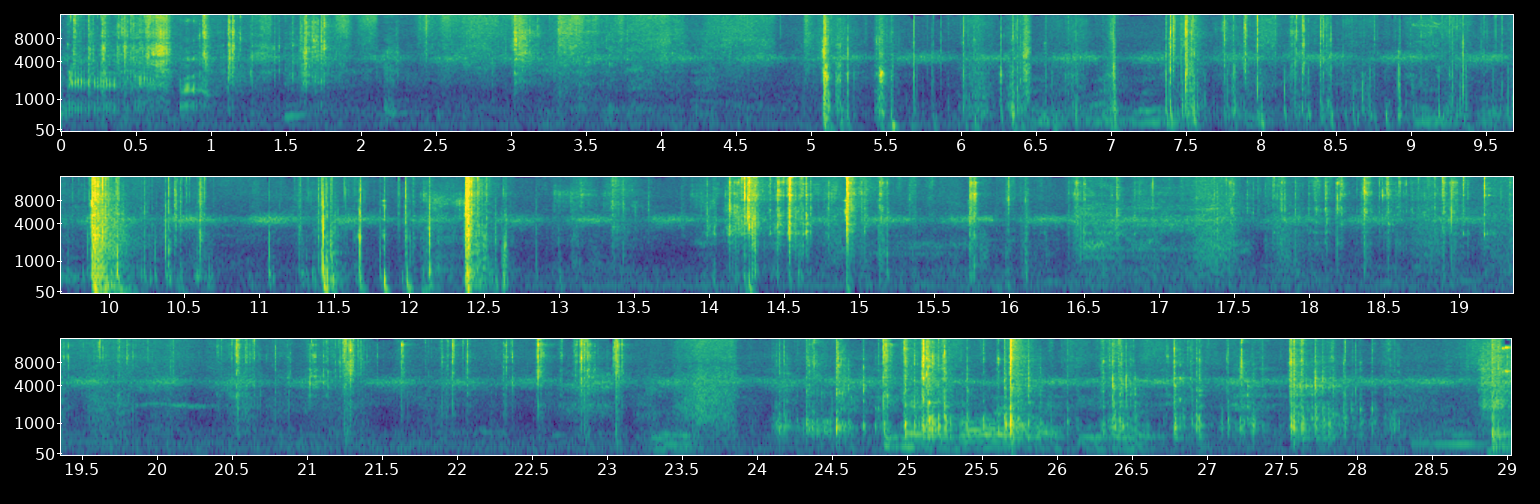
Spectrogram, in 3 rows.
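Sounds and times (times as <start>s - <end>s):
toy vehicles clicking on rug: 0.0s - 4.1s, 5.0s - 29.0s
soft rustling: 0.2s - 13.3s, 14.6s - 24.5s
handling knocks and thumps: 5.0s - 13.2s.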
